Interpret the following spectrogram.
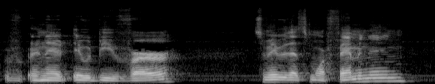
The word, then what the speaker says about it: ve: And then there's V, V-E, V laughed. I called, and it would be ver.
